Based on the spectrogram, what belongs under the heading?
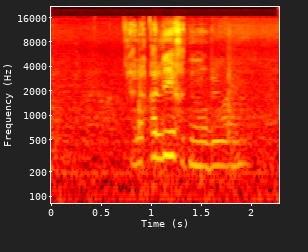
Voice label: woman in cafe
